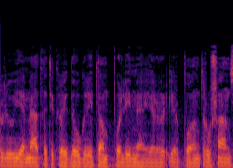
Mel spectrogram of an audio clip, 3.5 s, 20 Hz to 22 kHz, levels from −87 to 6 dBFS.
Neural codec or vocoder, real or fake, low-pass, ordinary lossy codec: codec, 16 kHz, 16 kbps, FreqCodec, smaller model; fake; 7.2 kHz; MP3, 32 kbps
